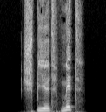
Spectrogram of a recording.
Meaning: inflection of mitspielen: 1. second-person plural present 2. third-person singular present 3. plural imperative
- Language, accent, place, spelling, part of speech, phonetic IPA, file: German, Germany, Berlin, spielt mit, verb, [ˌʃpiːlt ˈmɪt], De-spielt mit.ogg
